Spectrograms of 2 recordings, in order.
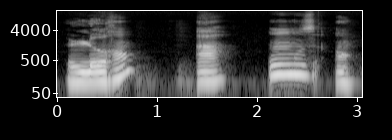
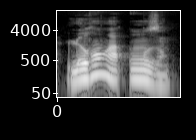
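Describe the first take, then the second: First: The sentence is read at a slower pace. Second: The sentence is read at a normal, quicker pace.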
